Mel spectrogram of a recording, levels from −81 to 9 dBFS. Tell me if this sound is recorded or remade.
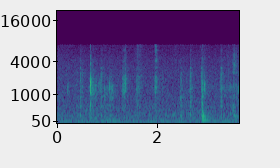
remade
